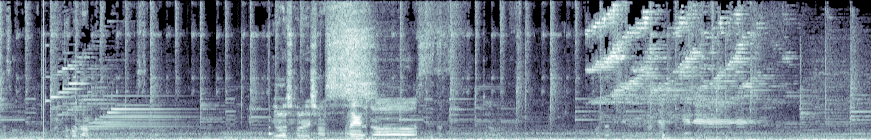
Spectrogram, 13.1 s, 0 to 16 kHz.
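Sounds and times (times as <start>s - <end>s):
car cabin road and engine rumble: 0.0s - 13.0s
voices: 4.0s - 7.7s.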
